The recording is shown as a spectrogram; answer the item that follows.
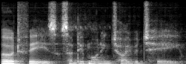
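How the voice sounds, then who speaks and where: A man leading a guided meditation in a soothing, measured way, leaving long pauses between short phrases. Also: extremely low pitch, expressive, gravelly, pushed and bright, recorded from a distance. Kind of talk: guided meditation with spoken teaching.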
